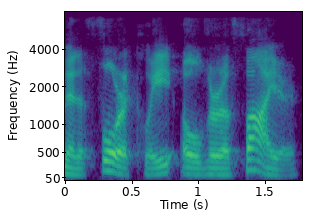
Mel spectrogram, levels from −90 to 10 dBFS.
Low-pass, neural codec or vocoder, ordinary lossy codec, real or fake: 7.2 kHz; codec, 24 kHz, 3 kbps, HILCodec; AAC, 48 kbps; fake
